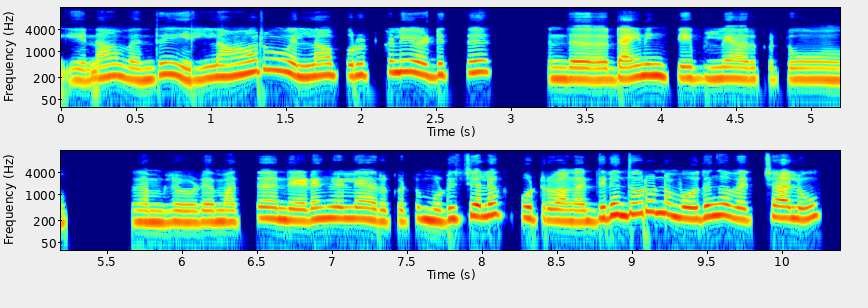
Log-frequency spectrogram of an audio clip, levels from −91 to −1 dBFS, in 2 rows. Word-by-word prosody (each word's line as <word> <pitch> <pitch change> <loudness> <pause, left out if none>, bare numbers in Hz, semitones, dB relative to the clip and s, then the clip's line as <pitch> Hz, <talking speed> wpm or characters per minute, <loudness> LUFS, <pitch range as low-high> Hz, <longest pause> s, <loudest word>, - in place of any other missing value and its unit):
ஏன்னா, 205 +6 -3 0.2
வந்து 180 +8 -2 0.2
எல்லாரும் 240 - 0
எல்லா 220 +2 +1
பொருட்களையும் 270 +5 +1
எடுத்து 240 +5 -3 0.5
இந்த 190 0 0 0.3
டைனிங் 225 +4 +3
டேபிள்ளையா 195 0 -2
இருக்கட்டும், 180 0 -5 0.7
நம்மளோட 185 0 -1
மத்த 190 +3 -7
அந்த 215 -1 +2
இடங்கள்லையா 230 +1 +1
இருக்கட்டும் 195 +3 -2
முடிஞ்ச 220 +4 -1
அளவுக்கு 285 +1 +1
போட்டுருவாங்க. 205 -4 0
தினந்தோறும் 300 +7 +4
நம்ம 260 -5 +3
ஒதுங்க 270 +4 +4
வச்சாலும் 235 +2 +1
220 Hz, 125 wpm, -22 LUFS, 190-250 Hz, 0.7 s, தினந்தோறும்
